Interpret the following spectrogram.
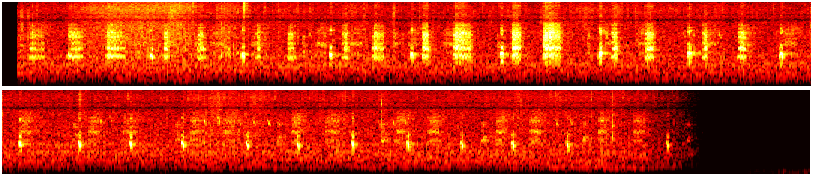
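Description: Red-legged partridge calling: a rapid series of short, sharp calls, crowded and overlapping at first, then settling into an even run of about three a second before stopping.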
